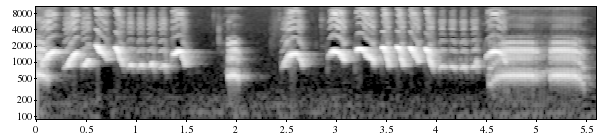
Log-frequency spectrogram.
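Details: White-rumped shama song, used as a lure to stir lazy birds into song and breeding condition, recorded without effects: rich, slurred whistled phrases sliding down and up, a short pause, then more quick slurs ending in two fuller, harmonic notes.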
